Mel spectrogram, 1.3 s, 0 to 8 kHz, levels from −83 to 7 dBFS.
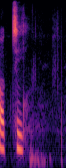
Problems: none marked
